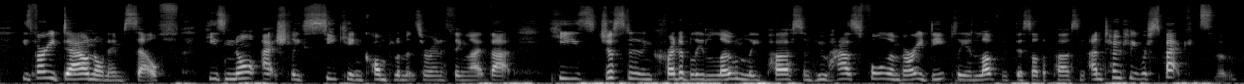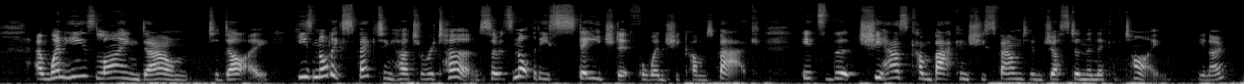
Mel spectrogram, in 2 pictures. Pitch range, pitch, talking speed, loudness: 230-285 Hz, 250 Hz, 190 wpm, -26 LUFS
